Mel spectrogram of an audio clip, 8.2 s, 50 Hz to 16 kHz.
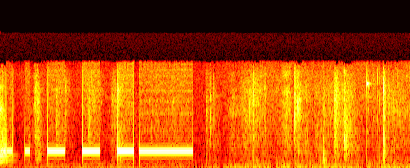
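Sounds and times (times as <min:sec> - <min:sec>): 
telephone ringing tones: 0:00.0 - 0:03.9.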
